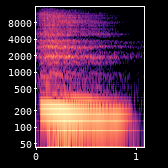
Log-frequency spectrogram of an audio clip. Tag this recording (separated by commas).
Human voice, Sigh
